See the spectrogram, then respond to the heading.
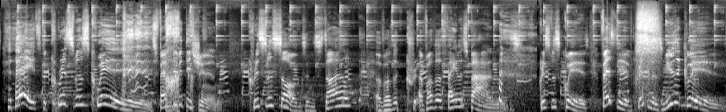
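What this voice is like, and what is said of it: Radio DJ voice. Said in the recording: “give us your best DJ voice.”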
